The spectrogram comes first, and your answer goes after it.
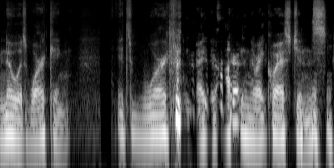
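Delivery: ordinary delivery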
